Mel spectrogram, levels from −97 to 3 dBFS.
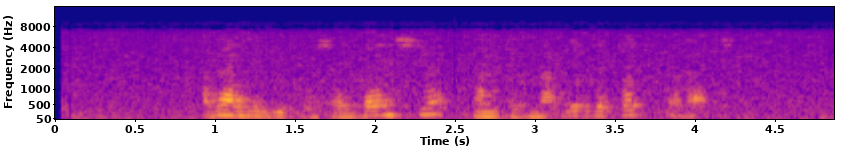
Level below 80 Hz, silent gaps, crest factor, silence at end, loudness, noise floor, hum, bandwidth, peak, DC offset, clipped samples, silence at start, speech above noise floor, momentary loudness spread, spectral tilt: -56 dBFS; none; 24 dB; 0 s; -31 LUFS; -50 dBFS; none; 9 kHz; -8 dBFS; under 0.1%; under 0.1%; 0.05 s; 20 dB; 25 LU; -7 dB/octave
